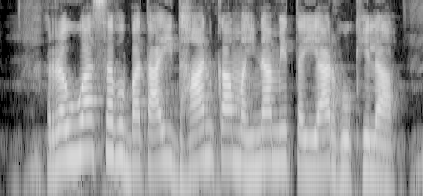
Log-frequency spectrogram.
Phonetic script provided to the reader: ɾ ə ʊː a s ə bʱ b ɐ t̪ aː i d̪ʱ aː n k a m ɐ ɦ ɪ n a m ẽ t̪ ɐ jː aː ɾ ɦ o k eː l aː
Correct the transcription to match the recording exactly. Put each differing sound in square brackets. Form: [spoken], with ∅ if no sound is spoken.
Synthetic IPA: ɾ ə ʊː a s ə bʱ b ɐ t̪ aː i d̪ʱ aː n k a m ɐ ɦ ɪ n a m ẽ t̪ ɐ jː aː ɾ ɦ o [kʰ] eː l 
